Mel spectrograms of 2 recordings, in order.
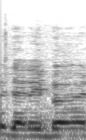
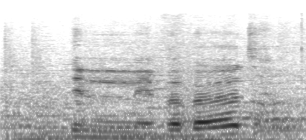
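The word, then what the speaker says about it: Delibird: Did you know Delhi bird is apparently supposed to be pronounced like delivered instead of deli bird? What? Deliver bird.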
